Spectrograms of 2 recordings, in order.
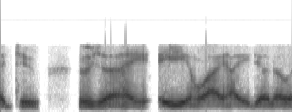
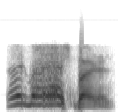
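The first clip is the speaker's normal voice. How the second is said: the same question jumps much higher; higher repeat; 14 semitones higher than usual. Retold or imitated. Waking at night, he asks again, much higher. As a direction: ask again, pitched way up in alarm.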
